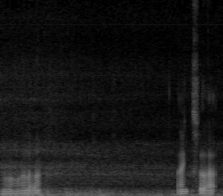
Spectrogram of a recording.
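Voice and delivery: usual speaking voice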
